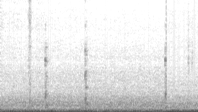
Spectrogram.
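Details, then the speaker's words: Ford Mustang with a speed sensor check engine light and revs rising between upshifts, idling at a stop light on the way to the dealership; quiet steady idle without misses or knocks, faint background clicks; normal idle. "It's idling fine. I'm just sitting at the light here."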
